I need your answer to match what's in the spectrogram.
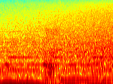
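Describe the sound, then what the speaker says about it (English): Bear Creek Falls, a waterfall on a creek, roars as a steady, loud, close rush of white water with no break. "I believe it's considered Bear Creek Falls"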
